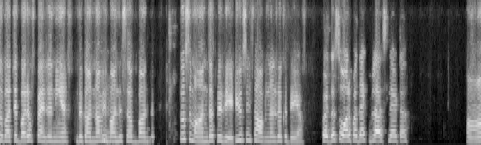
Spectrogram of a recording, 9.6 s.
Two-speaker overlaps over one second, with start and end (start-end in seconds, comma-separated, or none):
none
